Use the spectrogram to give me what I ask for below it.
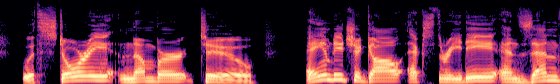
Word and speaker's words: Chagall: chagall is expected or i guess it's actually pronounced chagall it's a french word is expected to launch by november 2021.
